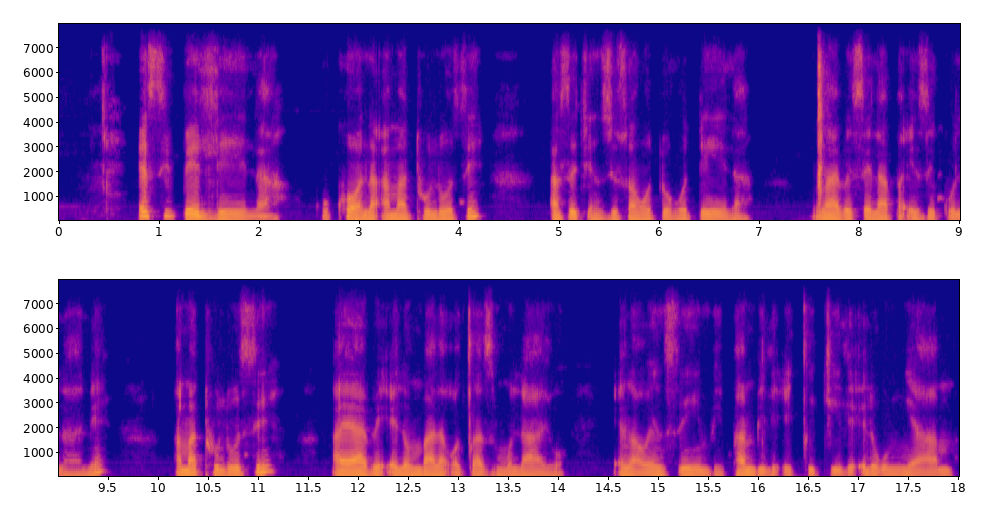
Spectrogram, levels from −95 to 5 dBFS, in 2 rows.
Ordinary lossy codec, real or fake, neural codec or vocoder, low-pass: Opus, 24 kbps; real; none; 7.2 kHz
